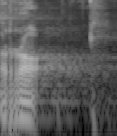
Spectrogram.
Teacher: Karena setelah alif lam huruf ketiganya itu ro, salah satu bagian dari huruf samsiah ro ya. Ro-nya dibaca tebal karena barisnya dia di atas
